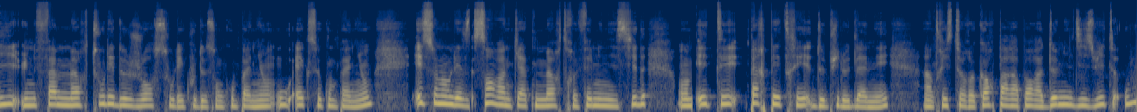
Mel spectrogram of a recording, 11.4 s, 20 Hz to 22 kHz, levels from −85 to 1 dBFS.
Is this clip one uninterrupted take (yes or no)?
no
